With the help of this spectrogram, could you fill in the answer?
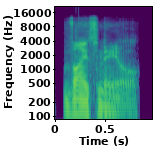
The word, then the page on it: vicennial: British English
